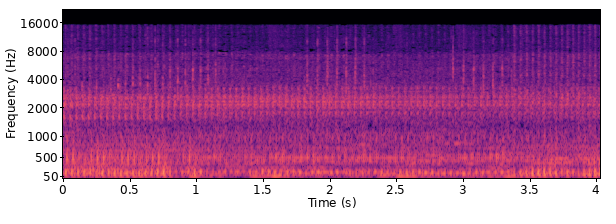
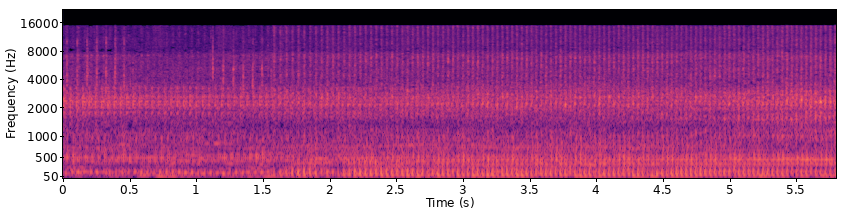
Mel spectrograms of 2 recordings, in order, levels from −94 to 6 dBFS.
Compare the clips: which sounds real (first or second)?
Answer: first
